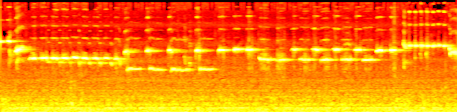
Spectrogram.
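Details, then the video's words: Russian canary from Kuwait with a continuous, varied song: rolling trills, low repeated whistled notes, fast high repeated phrases, closing on a sustained high whistle. "Russian canary from Kuwait"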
